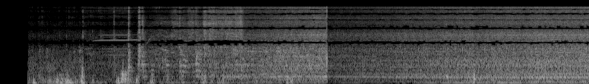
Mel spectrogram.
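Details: Volvo S60 cranks and settles to idle while a steady high-pitched buzz carries on over the engine.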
